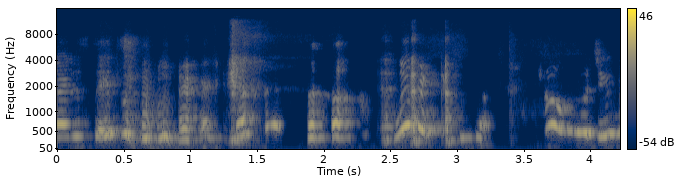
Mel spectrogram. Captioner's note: laughter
